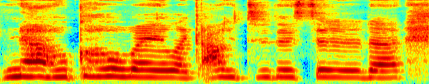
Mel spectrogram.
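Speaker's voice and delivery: half-hearted imitation of a frantic friend snapping; retold yelling. Friend yelling at helpers while packing, mock yell. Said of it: "she's yelling at them".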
